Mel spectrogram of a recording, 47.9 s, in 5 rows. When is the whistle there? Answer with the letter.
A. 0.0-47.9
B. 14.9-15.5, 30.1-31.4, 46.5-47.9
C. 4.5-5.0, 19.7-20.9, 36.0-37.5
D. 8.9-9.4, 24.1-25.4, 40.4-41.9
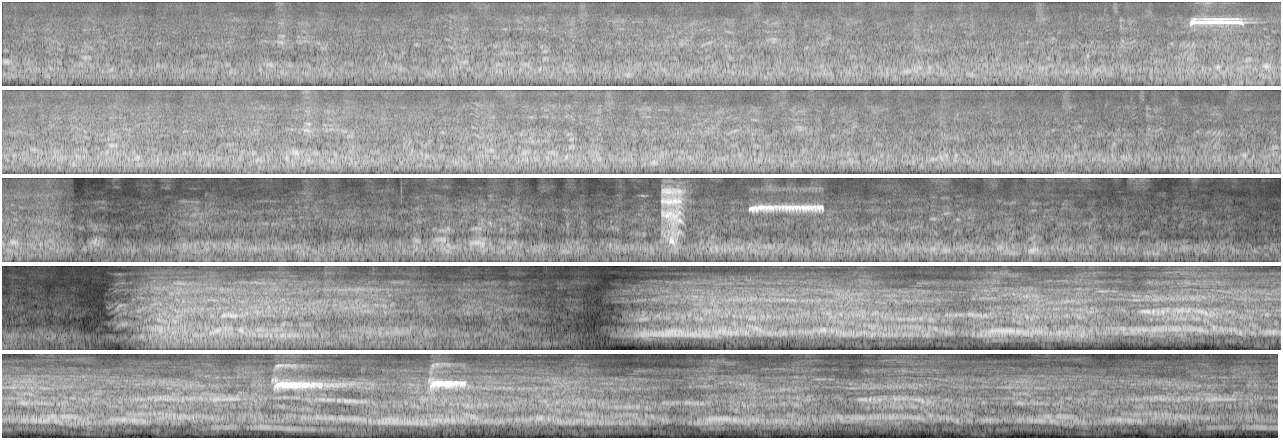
D.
